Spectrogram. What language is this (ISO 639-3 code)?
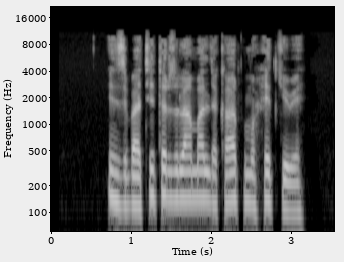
pus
